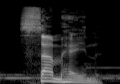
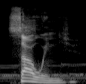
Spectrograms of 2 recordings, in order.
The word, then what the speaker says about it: Samhain: Som eh, folk som har sett på till exempel halloween-filmerna har säkert stött på det här en gång, men då tror jag det är fel uttalat. Då uttalas det Samhain, men det är egentligen då Sawing.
